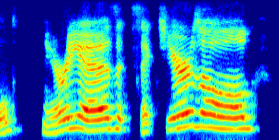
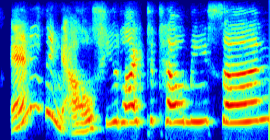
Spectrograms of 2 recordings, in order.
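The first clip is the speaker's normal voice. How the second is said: lightly voiced cop, raised pitch; questioning officer; 8 semitones higher than usual. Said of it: "he goes".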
